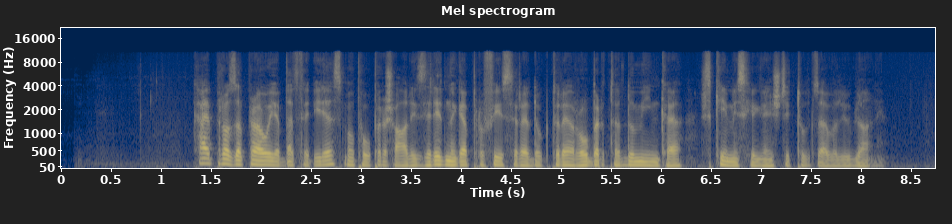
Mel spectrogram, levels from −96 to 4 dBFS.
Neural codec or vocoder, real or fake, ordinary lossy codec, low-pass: codec, 16 kHz in and 24 kHz out, 0.6 kbps, FocalCodec, streaming, 4096 codes; fake; none; 10.8 kHz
